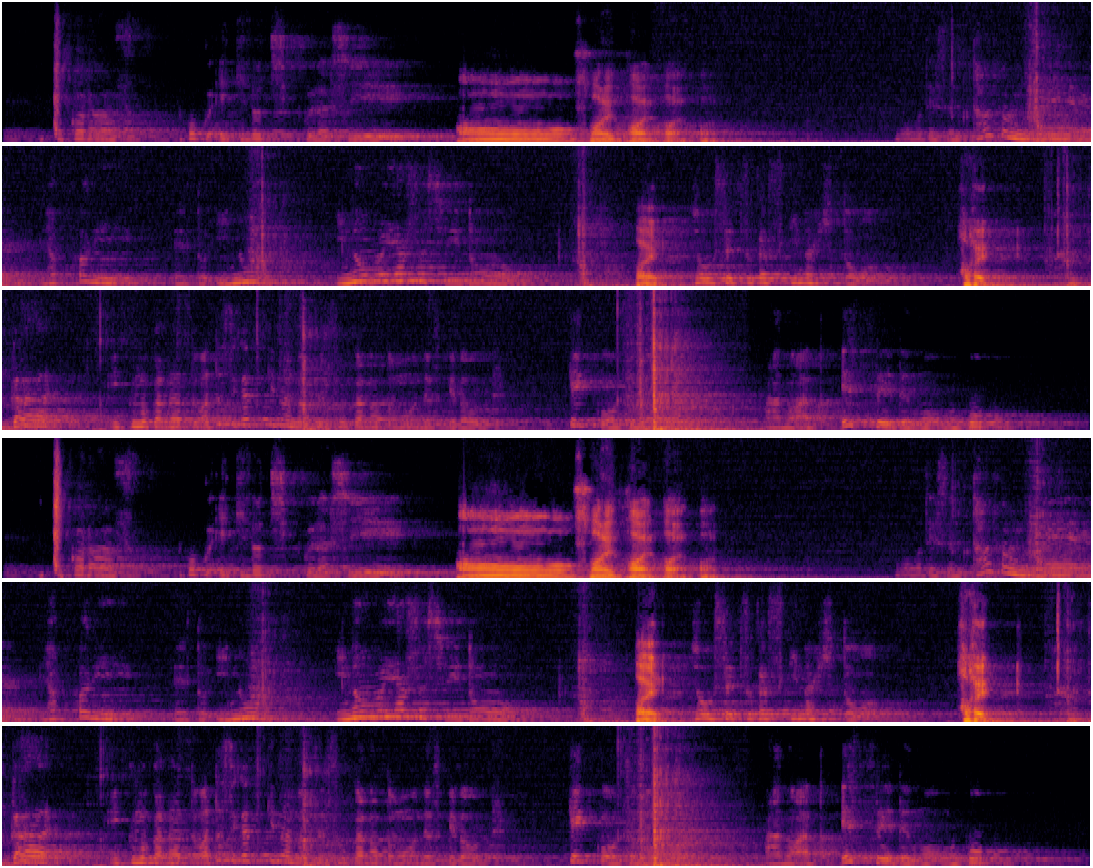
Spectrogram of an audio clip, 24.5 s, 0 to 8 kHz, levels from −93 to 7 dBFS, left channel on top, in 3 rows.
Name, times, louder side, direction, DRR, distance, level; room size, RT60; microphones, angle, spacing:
voice 1, 0.5-1.0 1.4-3.0 6.7-9.2 9.5-10.1 10.7-12.1 13.3-14.8 16.0-16.8 17.1-20.1 20.6-21.5 22.1-23.7, equal, 25° right, 1 dB, 1.9 m, -40 dB
voice 2, 3.4-5.4 12.9-13.2 15.3-15.6, right 5 dB, 85° right, 16 dB, 0.5 m, -26 dB
sound 1, 4.8-21.9, left 1 dB, 40° left, 2.5 m, -46 dB
28.5 x 14.5 x 9.4 m, 2.3 s
head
